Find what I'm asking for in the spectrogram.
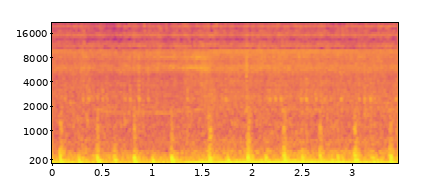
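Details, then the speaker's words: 2WD Jeep Grand Cherokee WJ driven in snow on the rear driveshaft only after the 4WD driveshaft couldn't be fitted: deep rhythmic throb under a low drone quickening with road speed, train-like; driveline suspected, cause unconfirmed. "Speeds up with speed, which usually is drive line, so"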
